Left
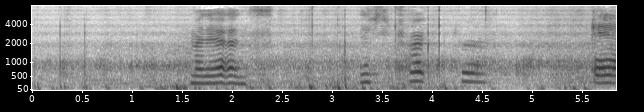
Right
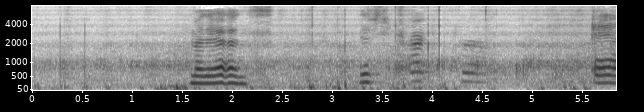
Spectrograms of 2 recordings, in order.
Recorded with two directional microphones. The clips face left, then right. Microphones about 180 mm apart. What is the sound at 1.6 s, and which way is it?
Speech, 35° right (ahead or behind).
